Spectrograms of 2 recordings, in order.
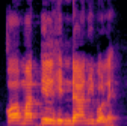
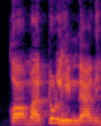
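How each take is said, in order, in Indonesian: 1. Vokal i menyambungkan kedua kata. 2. Vokal u menyambungkan kedua kata. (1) "Kasrah boleh" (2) "dhammah boleh"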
